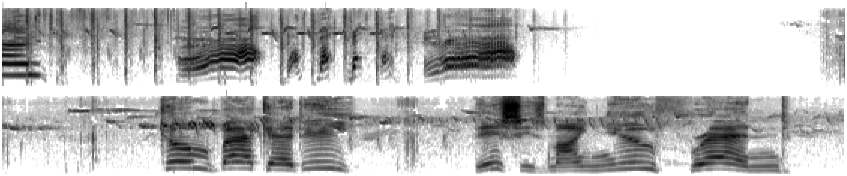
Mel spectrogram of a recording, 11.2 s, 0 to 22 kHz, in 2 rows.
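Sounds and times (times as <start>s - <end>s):
big chicken squawking: 1.2s - 3.5s
speech: 6.7s - 8.0s, 8.8s - 11.0s.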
